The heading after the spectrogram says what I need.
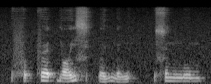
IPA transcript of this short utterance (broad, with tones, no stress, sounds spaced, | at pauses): f ɐ˨˥ p̚ f œː˧ t̚ j ɔː˨˥ j s ɪ˨˥ k̚ w ɵ˨˥ ɥ n̪ ɵ˨˧ n | s ɵ˧ n ŋ uː˧ m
